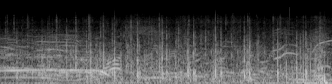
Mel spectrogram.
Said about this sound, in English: She is going to be signing in to get off the trail here, and you can hear the crowd really encouraging.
